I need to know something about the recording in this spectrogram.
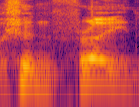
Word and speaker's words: Schadenfreude: But this concept of Schadenfreude, when a person, or Schadenfreude, whichever one people pronounce it, this is something which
